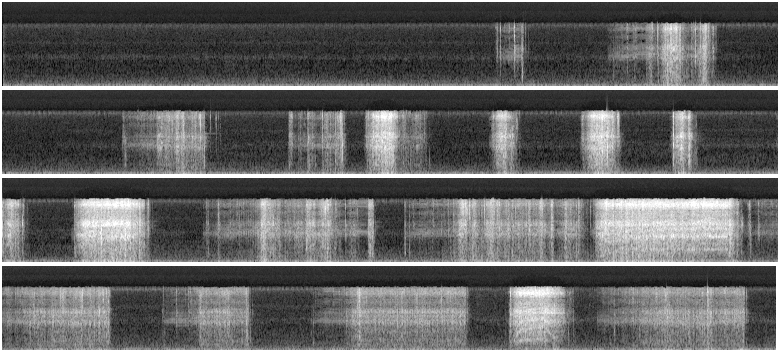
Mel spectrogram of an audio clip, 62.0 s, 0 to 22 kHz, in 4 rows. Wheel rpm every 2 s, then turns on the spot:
0, 0, 0, 0, 0, 0, 10, 0, 0, 10, 10, 30, 10, 30, 10, 0, 70, 0, 10, 0, 20, 80, 130, 20, 10, 20, 10, 20, 40, 10, 20.
12-14 18-20 36-38 40-42 46-48 50-52 54-56 58-62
